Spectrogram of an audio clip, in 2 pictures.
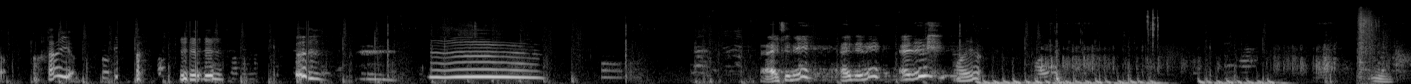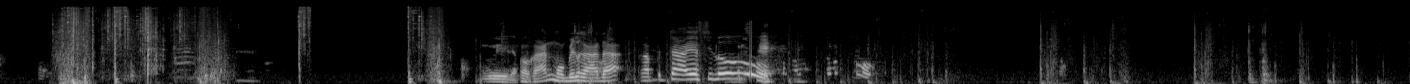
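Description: Footsteps thud quickly on hard floors and ground.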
